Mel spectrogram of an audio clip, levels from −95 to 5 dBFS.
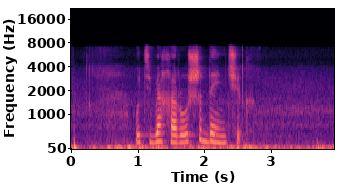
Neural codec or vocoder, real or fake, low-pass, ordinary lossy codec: none; real; 7.2 kHz; none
